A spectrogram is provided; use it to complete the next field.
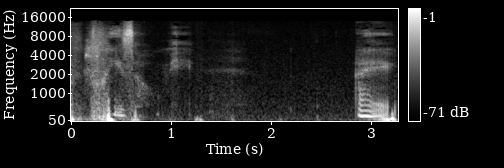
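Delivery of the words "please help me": slow unvoiced whisper, pleading. A narrator's reading. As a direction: breathe the plea out with no voice. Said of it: "I whispered to Mister Aizawa".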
